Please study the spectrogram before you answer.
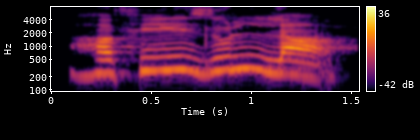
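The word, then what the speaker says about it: حفیظ اللہ: यहां पर भी अलिफ और लाम साइलेंट आएगा। हफीजुल ला।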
